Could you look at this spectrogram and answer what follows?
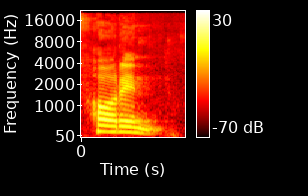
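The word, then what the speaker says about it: foreign: মানে ইংলিশ ওয়ার্ডের শেষে আই এনজি থাকলে উচ্চারণ হবে আইন ফরেন align রেজাইন campaign কন্ডাইন ফেইন choline এবার আমরা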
